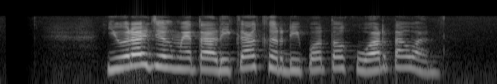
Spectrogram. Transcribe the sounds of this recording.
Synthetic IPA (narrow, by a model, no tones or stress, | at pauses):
juɾad͡ʒɨŋmet̪alikakɨrdipɔt̪ɔkuwart̪awan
